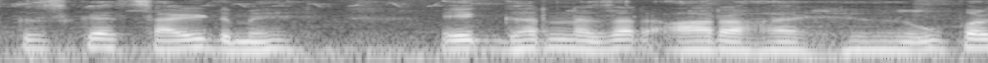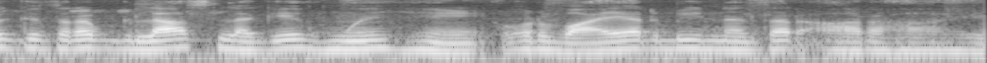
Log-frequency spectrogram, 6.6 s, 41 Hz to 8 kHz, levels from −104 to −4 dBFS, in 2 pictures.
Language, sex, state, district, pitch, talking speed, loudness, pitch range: Hindi, male, Bihar, Gaya, 135 Hz, 210 wpm, -19 LUFS, 125-145 Hz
